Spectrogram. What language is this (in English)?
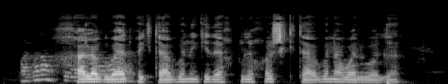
Pashto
